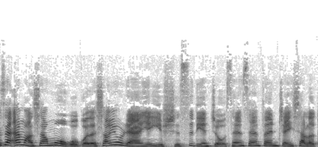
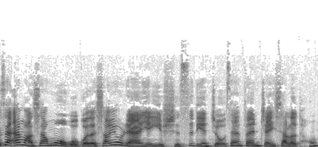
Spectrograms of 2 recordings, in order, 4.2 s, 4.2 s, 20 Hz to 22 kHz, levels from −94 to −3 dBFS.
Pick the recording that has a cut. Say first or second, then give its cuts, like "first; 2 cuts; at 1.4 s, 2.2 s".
second; 1 cut; at 3.0 s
